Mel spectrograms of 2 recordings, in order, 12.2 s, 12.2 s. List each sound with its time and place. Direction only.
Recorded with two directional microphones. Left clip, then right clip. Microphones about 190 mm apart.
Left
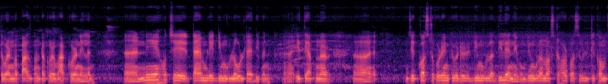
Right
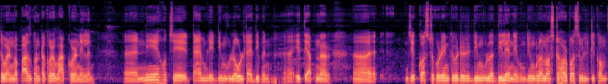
0.0 s speech: 45° right (ahead or behind)
8.1 s speech: 45° right (ahead or behind)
